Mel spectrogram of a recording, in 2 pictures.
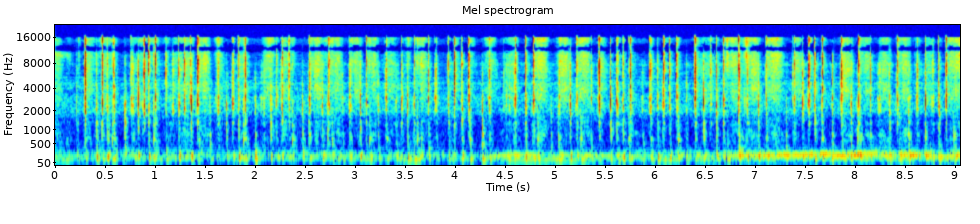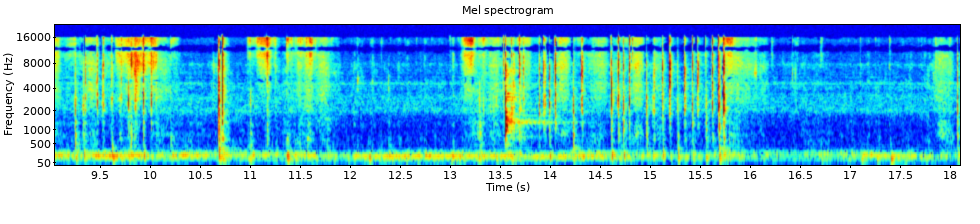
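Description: Plastic keys of a Catiga desktop calculator being pressed in quick, irregular runs of clicks as figures are keyed in and added up.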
